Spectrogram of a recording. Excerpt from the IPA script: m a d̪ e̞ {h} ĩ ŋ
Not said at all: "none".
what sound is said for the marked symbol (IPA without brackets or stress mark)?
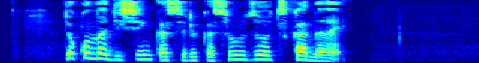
ɕ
